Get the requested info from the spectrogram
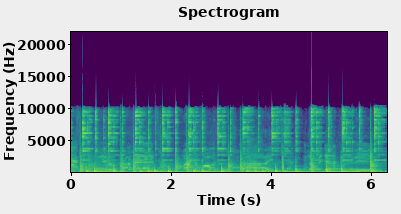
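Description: Live forró pé de serra percussion: a zabumba bass drum beaten in a steady rhythm, with a triangle ringing over it.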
